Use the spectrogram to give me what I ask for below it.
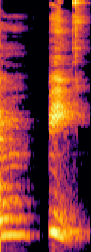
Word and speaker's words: MP: यहाँ पे अगर हम MP को प्रोनाउंस करेंगे तो दो दी spelling it begins with M, which is a consonant, but sound किसका आ रहा है? MP. पहले ए का साउंड आता है, बाद में म का साउंड आता है.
